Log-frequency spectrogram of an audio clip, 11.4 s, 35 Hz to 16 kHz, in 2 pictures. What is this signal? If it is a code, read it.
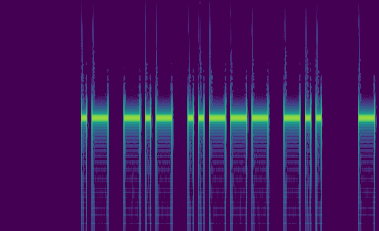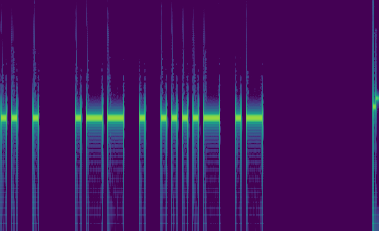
Morse code, heard as a keyed tone, about 16 wpm, 700 Hz. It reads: AK2D DE WE4A
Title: USA Callsign DE Callsign - 4 Characters - 15wpm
